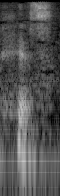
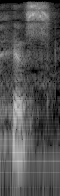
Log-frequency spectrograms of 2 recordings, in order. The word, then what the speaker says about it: His: in the bundle of hiss now I know it looks like his but it's pronounced bundle of hiss and bundle just basically means it's a bundle of axons and apparently mr.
